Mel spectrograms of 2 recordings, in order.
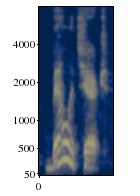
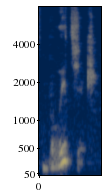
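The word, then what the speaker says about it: Belichick: with their six titles balich is not really the original pronunciation of it's belich belich is the or I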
